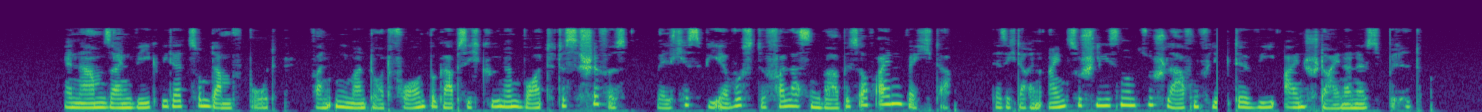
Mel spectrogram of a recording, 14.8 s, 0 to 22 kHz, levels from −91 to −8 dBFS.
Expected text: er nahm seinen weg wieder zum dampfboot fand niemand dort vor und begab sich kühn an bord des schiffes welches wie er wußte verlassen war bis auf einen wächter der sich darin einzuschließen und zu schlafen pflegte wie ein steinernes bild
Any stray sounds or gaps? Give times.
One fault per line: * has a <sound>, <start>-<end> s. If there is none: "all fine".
* has a dropout, 12.2-12.3 s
